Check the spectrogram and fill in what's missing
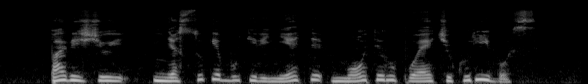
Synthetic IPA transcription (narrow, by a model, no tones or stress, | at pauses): pɑːʋʲizʲd͡ʒʲʊɪ | nʲɛsʊkʲebuːt̪ʲiɾʲɪnʲeːt̪ʲɪmoːt̪ʲɛɾuːpoæːt͡ʃʲuːkʊɾʲiːboːs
